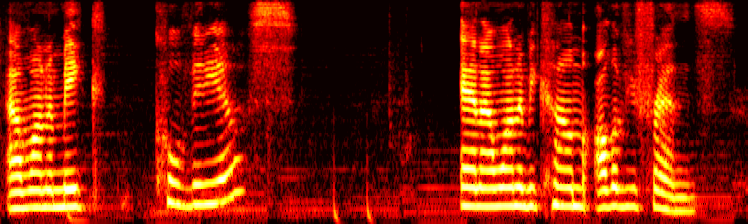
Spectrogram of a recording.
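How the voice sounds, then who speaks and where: Female VTuber host, highish voice, playful and childlike, casual stream chatter with light music underneath. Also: fairly even intonation, a little slow, a bit bright. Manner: playful, childlike phrasing, repeats herself. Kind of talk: casual livestream chat. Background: background music.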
